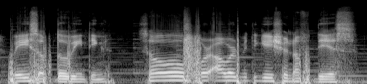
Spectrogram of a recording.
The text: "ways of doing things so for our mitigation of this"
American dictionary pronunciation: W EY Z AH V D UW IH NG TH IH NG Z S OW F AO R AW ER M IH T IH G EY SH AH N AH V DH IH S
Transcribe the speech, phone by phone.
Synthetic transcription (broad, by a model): W EY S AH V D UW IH NG T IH NG S OW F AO R AW ER M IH T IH G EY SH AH N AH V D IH S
